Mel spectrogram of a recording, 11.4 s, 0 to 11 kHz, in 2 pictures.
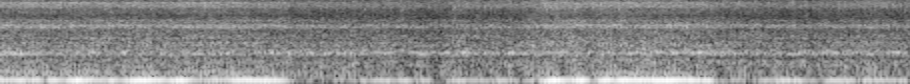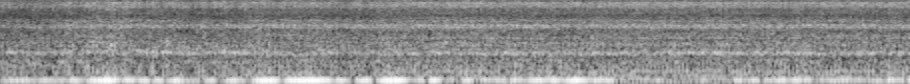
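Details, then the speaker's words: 1997 Jeep Wrangler TJ (2.5), idle after another replacement sensor: idle hunts and stumbles, low beat dropping out, persistent miss, no codes. "Okay, still runs like [ __ ] Let's fire this guy up. See what happens. Please run better. I'm tired of this damn sensor already."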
